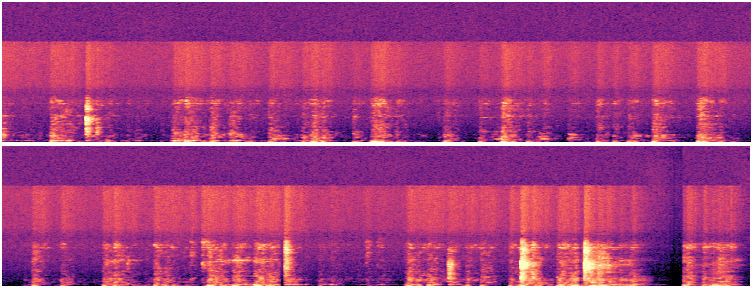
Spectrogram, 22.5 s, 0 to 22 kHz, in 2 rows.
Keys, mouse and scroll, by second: 1.7 g, 17.4 alt+click, 19.6 g.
